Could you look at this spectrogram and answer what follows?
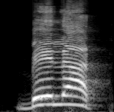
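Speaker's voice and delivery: high, loud barked order; commanding apostle. Acted. Preacher voicing the apostle's order to the church, commanding. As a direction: cry it out as a command. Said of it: "imaginarse el tono de voz del apóstol Pablo".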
